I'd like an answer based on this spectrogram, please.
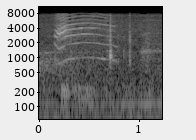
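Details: Almost pure Bombay rescue cat Penny, aged seven months, practising motherhood with squeaky toys: a bright, harmonic-rich meow rises then tapers off, followed by a sharp click and a fainter trailing mew.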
